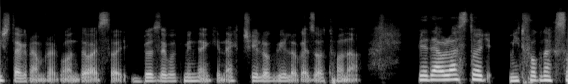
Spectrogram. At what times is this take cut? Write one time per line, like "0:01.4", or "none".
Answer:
0:04.0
